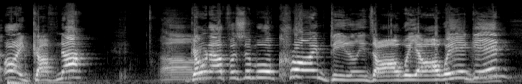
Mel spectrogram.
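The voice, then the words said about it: Michael Caine impression, cockney. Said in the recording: “That is a ... master. ... sounds just like Michael Caine”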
